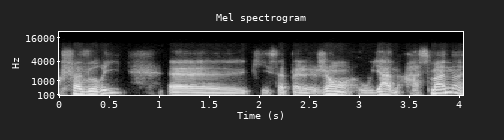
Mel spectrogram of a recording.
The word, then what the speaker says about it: Assmann: qui s'appelle jean william assmann si on prononce à l'allemande dont kita allemand qui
